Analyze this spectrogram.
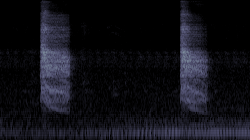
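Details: Long-tailed shrike lure recording meant to make lazy or moulting shrikes sing: two loud, harsh, rasping notes about two seconds apart, each short and grating, with a faint low hum between them.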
